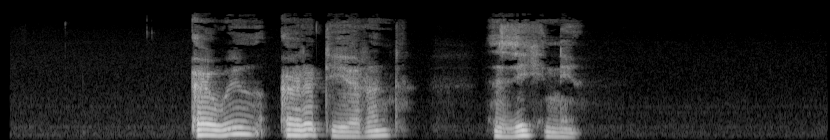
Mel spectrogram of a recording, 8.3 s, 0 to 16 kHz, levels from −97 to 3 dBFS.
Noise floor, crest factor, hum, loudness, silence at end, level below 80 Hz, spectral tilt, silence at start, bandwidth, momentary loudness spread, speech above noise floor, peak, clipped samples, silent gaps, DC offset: -72 dBFS; 22 dB; none; -24 LUFS; 2.55 s; -64 dBFS; -6.5 dB/octave; 1.9 s; 10 kHz; 13 LU; 49 dB; -4 dBFS; under 0.1%; none; under 0.1%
